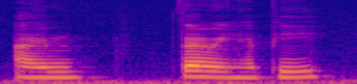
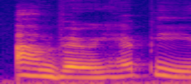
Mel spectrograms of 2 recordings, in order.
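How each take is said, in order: First: It sounds insincere and not really happy. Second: It sounds sincere and genuinely happy. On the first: The speaker is not really happy. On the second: The speaker really is happy.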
